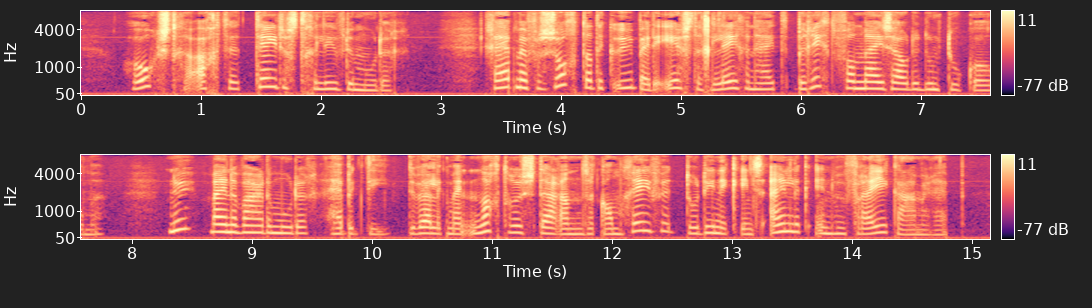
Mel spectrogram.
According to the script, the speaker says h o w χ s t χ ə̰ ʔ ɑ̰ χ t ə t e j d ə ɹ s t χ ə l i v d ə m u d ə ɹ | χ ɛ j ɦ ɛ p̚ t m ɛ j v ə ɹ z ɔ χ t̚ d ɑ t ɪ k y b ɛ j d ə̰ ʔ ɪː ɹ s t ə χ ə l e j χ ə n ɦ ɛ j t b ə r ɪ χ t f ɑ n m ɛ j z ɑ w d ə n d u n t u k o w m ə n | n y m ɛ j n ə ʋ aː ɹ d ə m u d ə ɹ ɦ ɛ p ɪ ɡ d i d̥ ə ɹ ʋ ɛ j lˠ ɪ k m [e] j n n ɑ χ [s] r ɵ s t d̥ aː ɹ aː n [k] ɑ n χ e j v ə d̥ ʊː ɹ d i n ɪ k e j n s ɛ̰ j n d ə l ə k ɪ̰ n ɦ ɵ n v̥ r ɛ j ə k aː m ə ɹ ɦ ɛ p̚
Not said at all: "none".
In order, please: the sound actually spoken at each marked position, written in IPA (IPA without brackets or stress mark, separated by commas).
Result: ɛ, t, k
